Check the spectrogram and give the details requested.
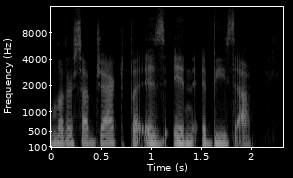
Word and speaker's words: Ibiza: subject, but is in Ibiza, which I know you're not supposed to say it like that, but that's how I say it in my American accent.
